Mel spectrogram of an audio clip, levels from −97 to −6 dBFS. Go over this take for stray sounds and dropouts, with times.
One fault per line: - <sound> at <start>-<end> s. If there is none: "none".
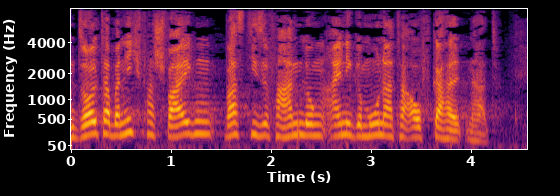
none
